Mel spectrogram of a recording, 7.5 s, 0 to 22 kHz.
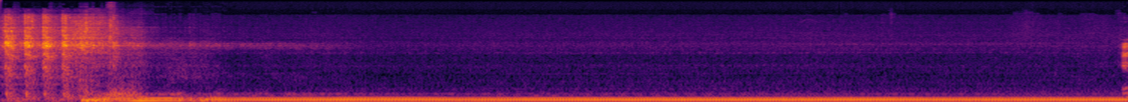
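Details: Toyota Supra JZA80 with 2JZ-GTE and a misfire, after spare coil packs, cleaned plugs and knock sensor plug work: brief crank, then a low, slightly uneven idle. No fault codes, and fuel pressure is only 15-20 psi, which seems wrong.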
